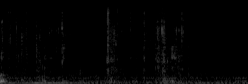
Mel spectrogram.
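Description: Faint crinkling of a clear plastic packaging bag being handled, a few small scattered rustles and clicks.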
